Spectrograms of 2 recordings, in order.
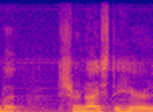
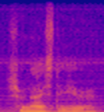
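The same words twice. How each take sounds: First: Said in the usual way. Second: "Sure nice to hear it" repeated much softer, almost to himself; soft echo. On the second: Shown as a demonstration. Pastor repeats the line gently to the congregation, soft echo. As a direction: let "nice" fall away quietly.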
